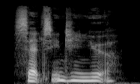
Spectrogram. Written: salgsingeniør

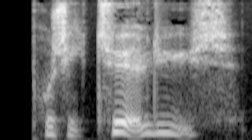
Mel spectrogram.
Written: projektørlys

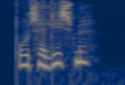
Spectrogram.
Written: brutalisme

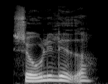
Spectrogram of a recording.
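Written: SÅLELÆDER

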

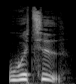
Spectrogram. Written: urtid

